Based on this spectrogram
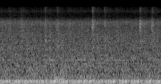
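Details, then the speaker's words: Toyota Corolla Twincam liftback gen 2, exhaust at idle: steady unbroken low burble with no pops or misses; stable healthy idle. "ada letupan atau kadang-kadang adat nggak ini stasionernya stabil"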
